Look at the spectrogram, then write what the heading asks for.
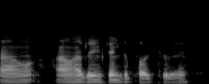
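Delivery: fake sad and depressed. Telling the other speaker there is nothing to plug, fake sad and depressed. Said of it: "You sound sad and depressed".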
